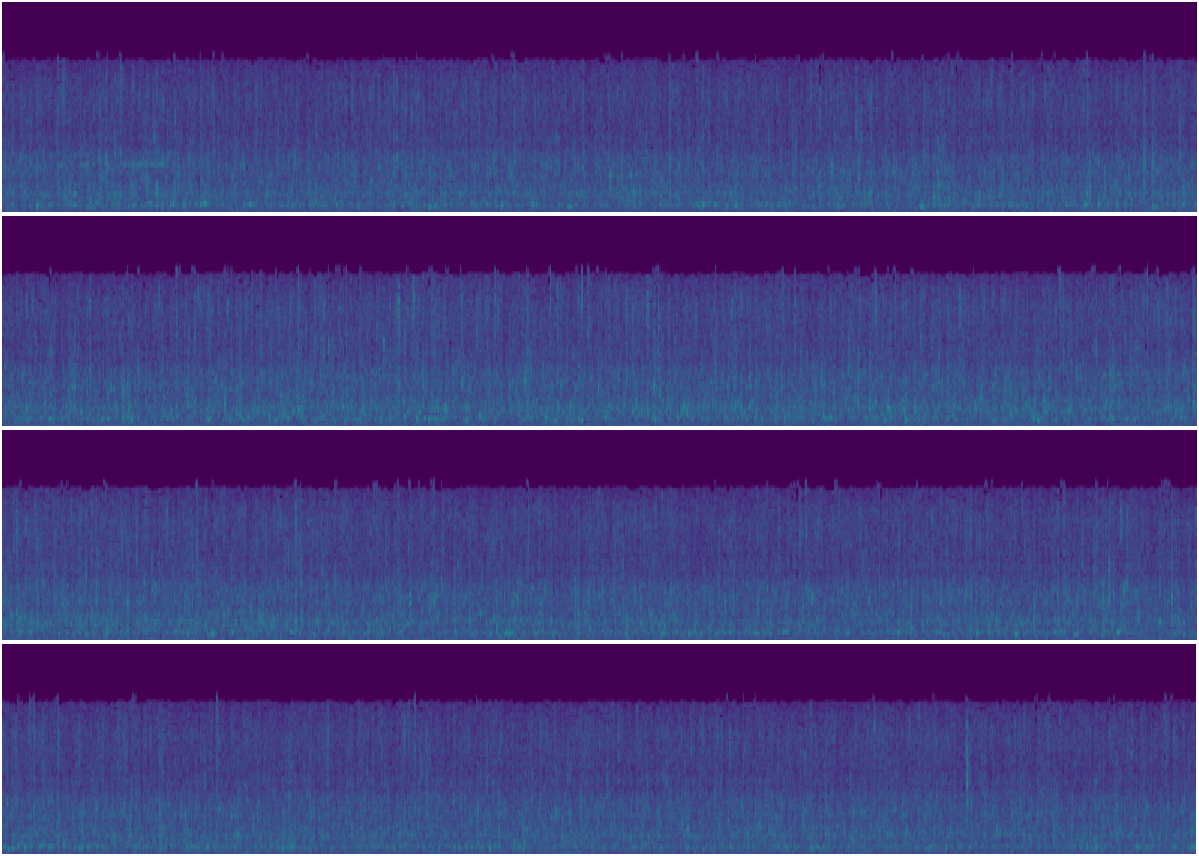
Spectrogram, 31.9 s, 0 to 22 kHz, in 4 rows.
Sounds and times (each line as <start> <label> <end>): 0.0 small forest stream 31.8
